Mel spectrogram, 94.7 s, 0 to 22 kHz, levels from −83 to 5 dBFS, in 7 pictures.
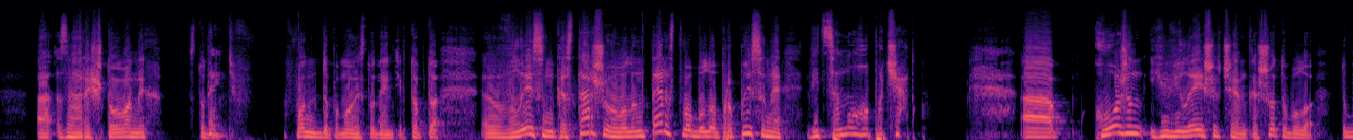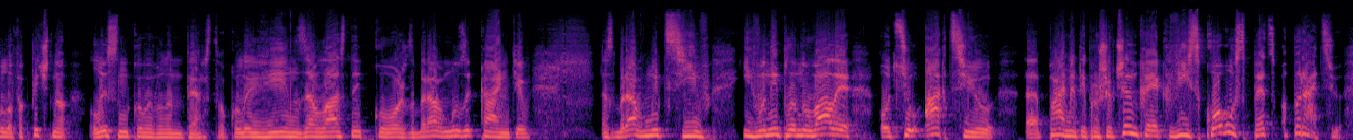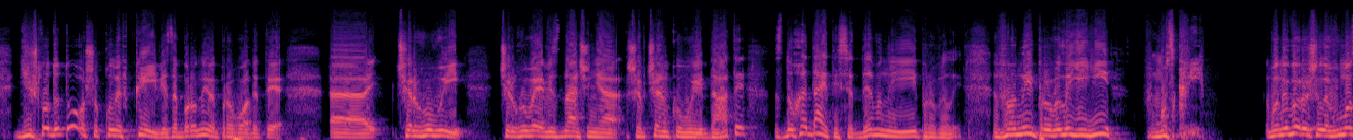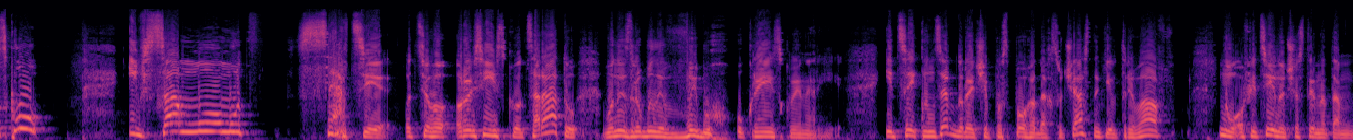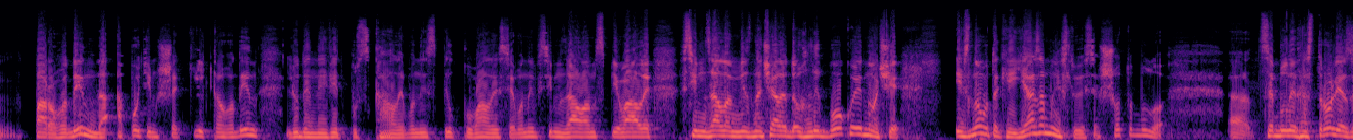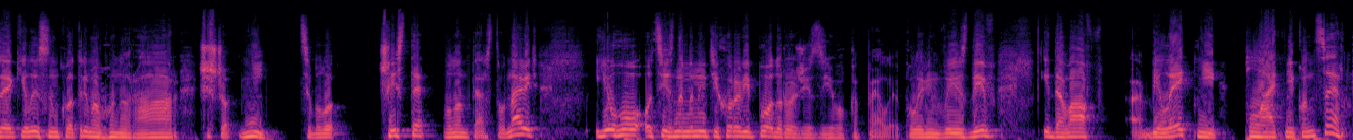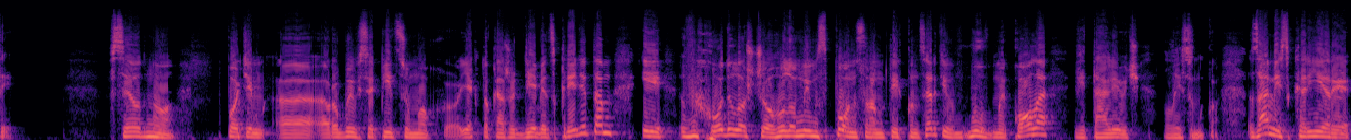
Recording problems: distortion; slight; 8% of the sound clipped

